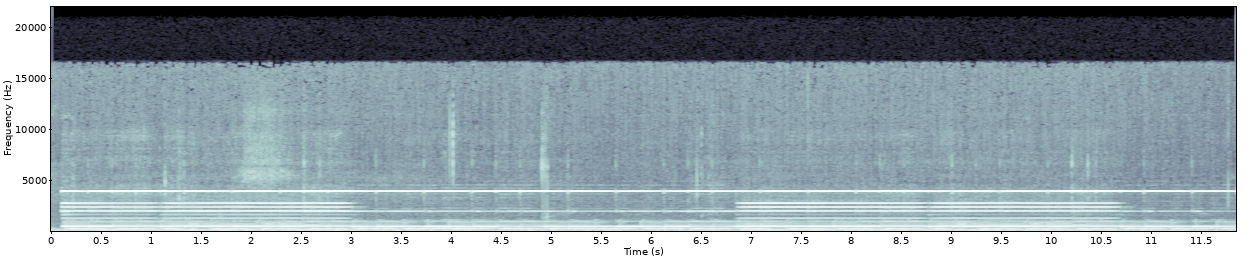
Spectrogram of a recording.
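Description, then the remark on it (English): A simple electronic melody with thin, buzzy ringtone-like tones, a tune evolved over 150 generations of listener choices and played on a Nokia phone, plays in repeating phrases at a steady, fairly loud level, with no voices present. “I mean, it's not bad for something played on a Nokia. Yeah. Yeah, you're not impressed. It sounds like a ringtone.”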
